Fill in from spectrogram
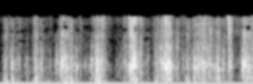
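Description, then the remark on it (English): Reindeer hooves, Dasher and his brothers and sister, trot up in a steady, rhythmic clip-clop of sharp hollow knocks. The knocks repeat quickly at a moderate volume, with no voices over them. “Anna went outside and whistled for Dasher, and he came trotting up with his brothers and sister.”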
